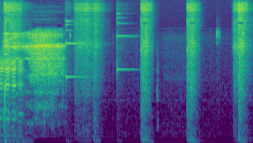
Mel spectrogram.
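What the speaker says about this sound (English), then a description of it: "Let's go slaughter some sheep." Sheep bleating in Minecraft, a drawn-out bleat followed by several short game sound bursts separated by silence, close and clear.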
